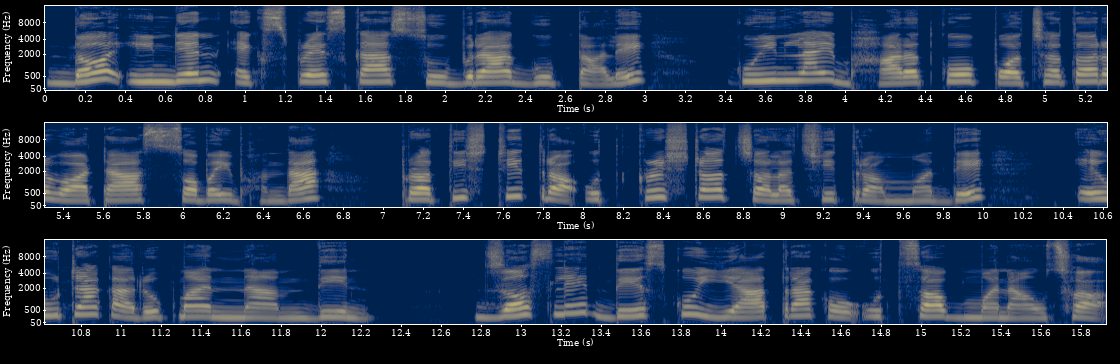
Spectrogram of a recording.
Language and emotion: Nepali, neutral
